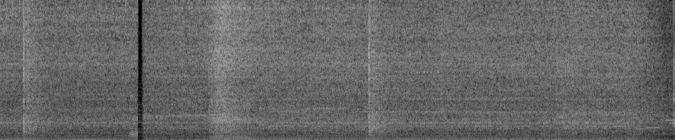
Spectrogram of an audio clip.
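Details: Motorcycle idling after an early-morning start: steady low thrum, then a single dull clunk as first gear goes in. This is normal gearbox engagement, and it is reduced if the gear is engaged while the rear wheel is turning.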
